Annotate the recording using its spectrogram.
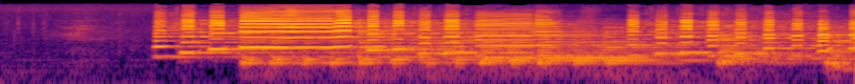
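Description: A straight soprano saxophone comes in after a brief near-silent pause, less than a second in, and plays a fast, loud run of short notes.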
